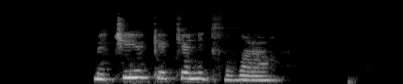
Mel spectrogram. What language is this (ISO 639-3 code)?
kab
